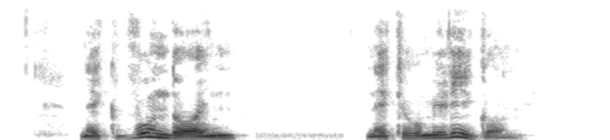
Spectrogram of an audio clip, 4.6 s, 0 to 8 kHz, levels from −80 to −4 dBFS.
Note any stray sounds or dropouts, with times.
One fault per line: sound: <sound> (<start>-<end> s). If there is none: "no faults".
no faults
